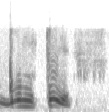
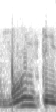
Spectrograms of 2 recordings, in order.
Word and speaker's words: бунты: Все-таки по поводу ударения во множественном числе бунт, да? – Оба варианта возможны. – Оба возможны. Mm-hmm. Я бы сказал, что я бы предпочел не переносить ударение на окончание «голодные бунты». Но вот словарь, как свидетельствует Валерий Анатольевич, разрешает и «бунты».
